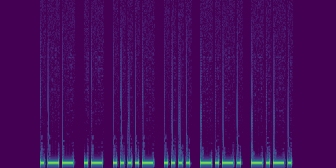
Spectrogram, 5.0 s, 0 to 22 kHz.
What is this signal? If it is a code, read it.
Morse code, heard as a keyed tone, about 21 wpm, 700 Hz. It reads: WA4HCC
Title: K1USN SST QSO Practice - 22wpm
